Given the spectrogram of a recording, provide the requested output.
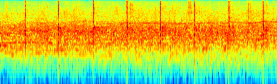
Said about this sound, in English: I want to start by saying, you know, San Fernando Valley Convention Committee, thank you. Let's all give them a big round of applause.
